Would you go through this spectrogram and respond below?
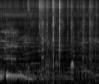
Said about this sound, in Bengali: ওই যে সে লটন কবুতর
